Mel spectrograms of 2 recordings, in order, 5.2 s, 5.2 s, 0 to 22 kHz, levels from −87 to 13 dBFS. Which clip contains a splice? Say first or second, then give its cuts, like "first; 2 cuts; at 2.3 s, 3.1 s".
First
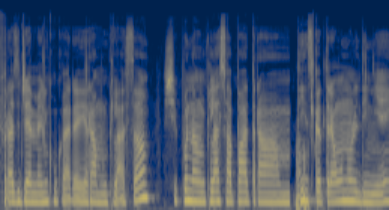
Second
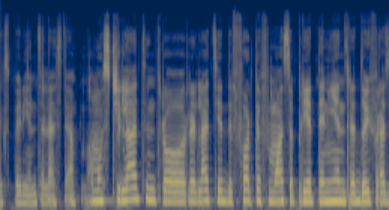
second; 1 cut; at 1.1 s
